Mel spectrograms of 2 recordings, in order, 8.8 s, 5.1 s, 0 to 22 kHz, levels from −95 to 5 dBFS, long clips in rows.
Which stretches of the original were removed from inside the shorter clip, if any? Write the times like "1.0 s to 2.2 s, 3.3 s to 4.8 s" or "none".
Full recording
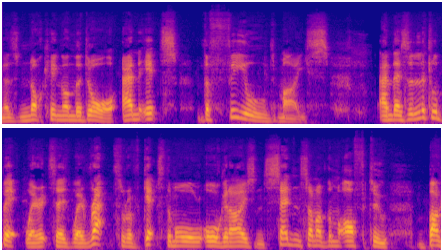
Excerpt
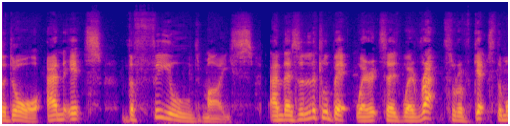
3.3 s to 3.7 s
